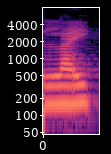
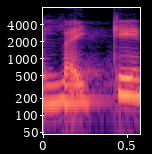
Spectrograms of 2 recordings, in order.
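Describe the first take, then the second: First: The final e is not sounded. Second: The final e is sounded as a vowel. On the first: The speaker calls it right. "ई silent" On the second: The speaker calls it wrong. "नहीं बोलते हैं"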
